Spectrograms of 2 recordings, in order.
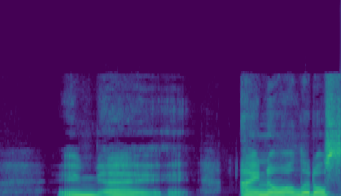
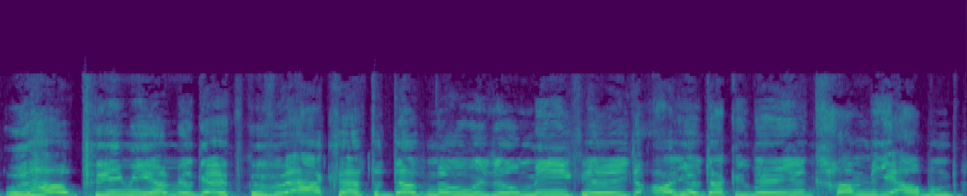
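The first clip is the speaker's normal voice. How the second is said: talking with tongue pinched; clothespin on tongue; 9 semitones higher than usual. Real, not acted. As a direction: speak with your tongue clamped. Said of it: "putting a clothespin on my tongue".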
